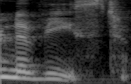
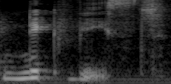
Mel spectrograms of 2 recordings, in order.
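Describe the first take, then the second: First: The name is said like 'Navist'. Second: The name is said like 'Nyqvist'. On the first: The speaker calls it wrong. "I keep calling her Navist" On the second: The speaker calls it right. "I know it's like Nyqvist"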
